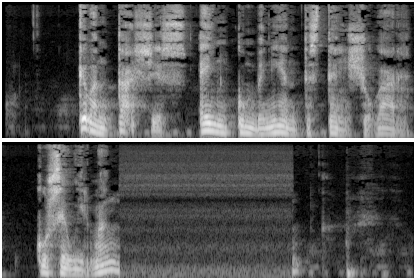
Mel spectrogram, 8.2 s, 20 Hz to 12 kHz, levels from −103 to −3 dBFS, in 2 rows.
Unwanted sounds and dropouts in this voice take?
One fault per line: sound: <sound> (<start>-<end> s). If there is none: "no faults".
no faults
